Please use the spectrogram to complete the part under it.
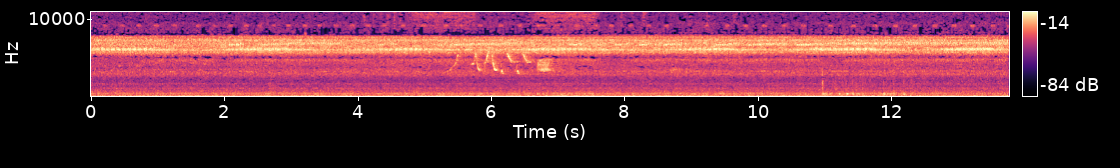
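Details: Red-headed bush cricket (Phyllopalpus pulchellus) in the State Botanical Garden of Georgia, Athens, USA, 2010: very high, short bursts of rapid ticking trill, repeated intermittently over a steady high-pitched insect chorus drone, with a few faint chirping bird notes.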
